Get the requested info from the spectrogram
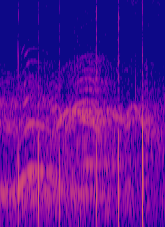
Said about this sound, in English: Okay, that's beautiful. The golf clap, Jesus. Oh, excellent putt, Jesus.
